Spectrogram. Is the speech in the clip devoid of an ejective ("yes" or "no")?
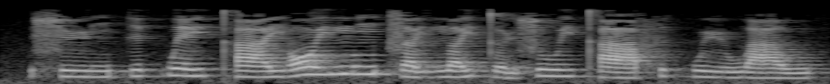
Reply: yes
